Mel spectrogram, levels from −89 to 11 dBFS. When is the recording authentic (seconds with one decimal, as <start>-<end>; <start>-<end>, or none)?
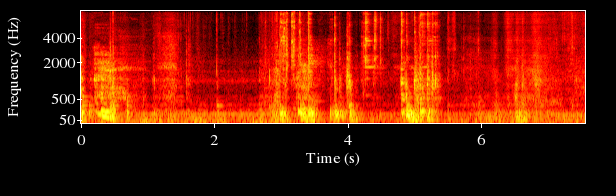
0.0-6.1; 7.0-7.6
